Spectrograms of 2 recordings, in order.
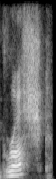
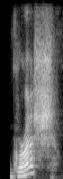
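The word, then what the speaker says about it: Grusch: we got it the form intelligence officer David grosh grush how do you think you pronounce that grush David grush who led analysis of unexplained oh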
